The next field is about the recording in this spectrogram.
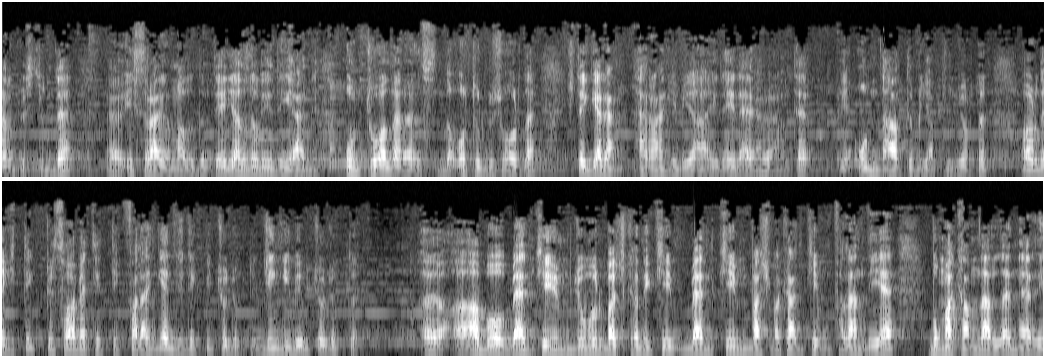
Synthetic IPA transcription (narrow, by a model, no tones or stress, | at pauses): aɾɯny̰st̪ʰynd̪ɛ̰ | ʔisɾaːilʲmalˠɯd̪ɯɾd̪ijɛjazɯlˠɯjd̪ɯjaːnɪunt̪ʰualˠaɾaɾasɯnd̪aʔo̞t̪ʰuɾmuʃo̞ɾd̪a | iʃt̪ɛɟe̞lʲænhæɾhaɲɟibiaːilʲejilʲɛhæɾa̰lʲd̪ɛ | d̪ijɛʔond̪aːt̪ʰɯmɯjapʰɯlˠɯjo̞ɾd̪ʊo̞ɾd̪aɟit̪ːic̚biɾso̞hbɛt̪ɛt̪ʰːicfalˠanɟɛnd͡ʒid̪ic̚bit͡ʃʰo̞d͡ʒuk̚t̪ʰud͡ʒinɟibibit͡ʃʰo̞d͡ʒuk̚t̪ʰʊ̰ | abubæncʰimd͡ʒumhuɾbaʃkʰanɯcʰimbæncʰimbaʃbakʰancʰimfalˠand̪ijɛ | bumakʰamlˠaɾlˠanæɾe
